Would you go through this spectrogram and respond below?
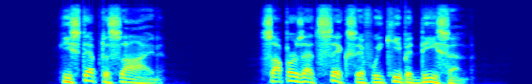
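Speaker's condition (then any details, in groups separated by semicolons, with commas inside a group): No condition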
